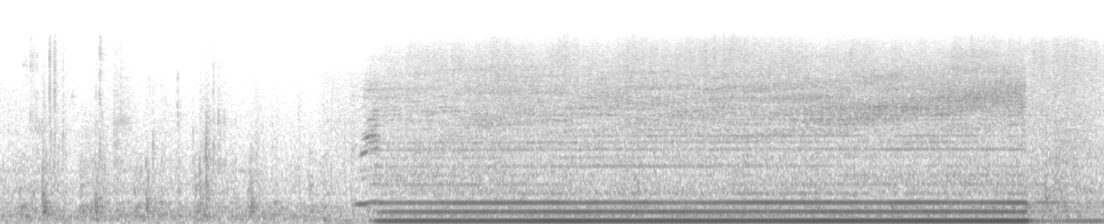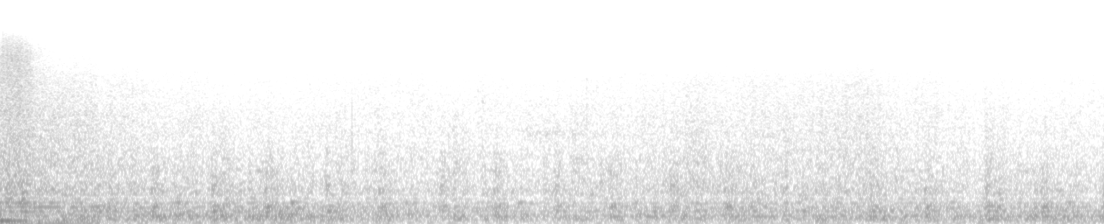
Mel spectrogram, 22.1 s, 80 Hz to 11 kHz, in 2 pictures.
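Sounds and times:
ship's steam whistle blast: 0:03.5 - 0:11.7
hiss of steam: 0:05.6 - 0:12.0.

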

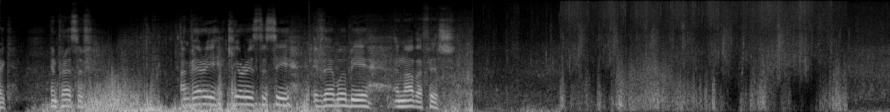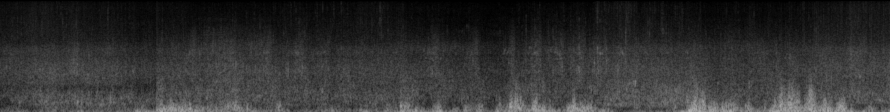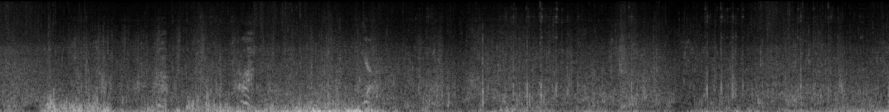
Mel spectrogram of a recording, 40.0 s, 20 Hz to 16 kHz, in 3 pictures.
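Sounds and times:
wind buffeting microphone: 0:00.0 - 0:05.9, 0:06.7 - 0:40.0
sea waves: 0:04.2 - 0:40.0.

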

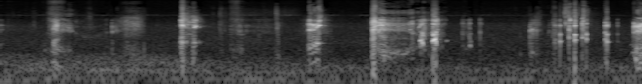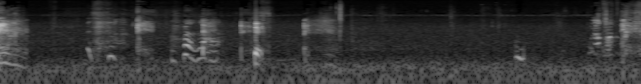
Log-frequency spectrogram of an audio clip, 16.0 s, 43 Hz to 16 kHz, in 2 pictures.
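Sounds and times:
boy coughing hard: 0:02.2 - 0:02.6.

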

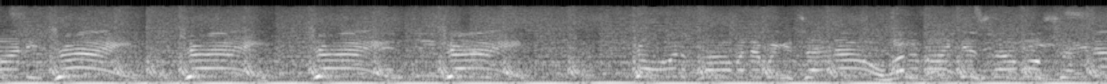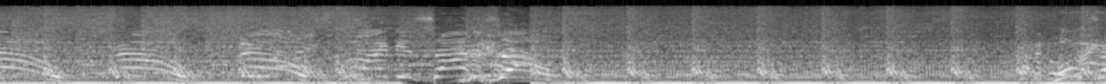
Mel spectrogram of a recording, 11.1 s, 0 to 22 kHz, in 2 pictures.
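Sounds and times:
mc's voice: 0:00.0 - 0:08.4, 0:10.6 - 0:11.0
hardcore dance music: 0:00.0 - 0:11.0
heavy pulsing bassline: 0:00.0 - 0:11.0.

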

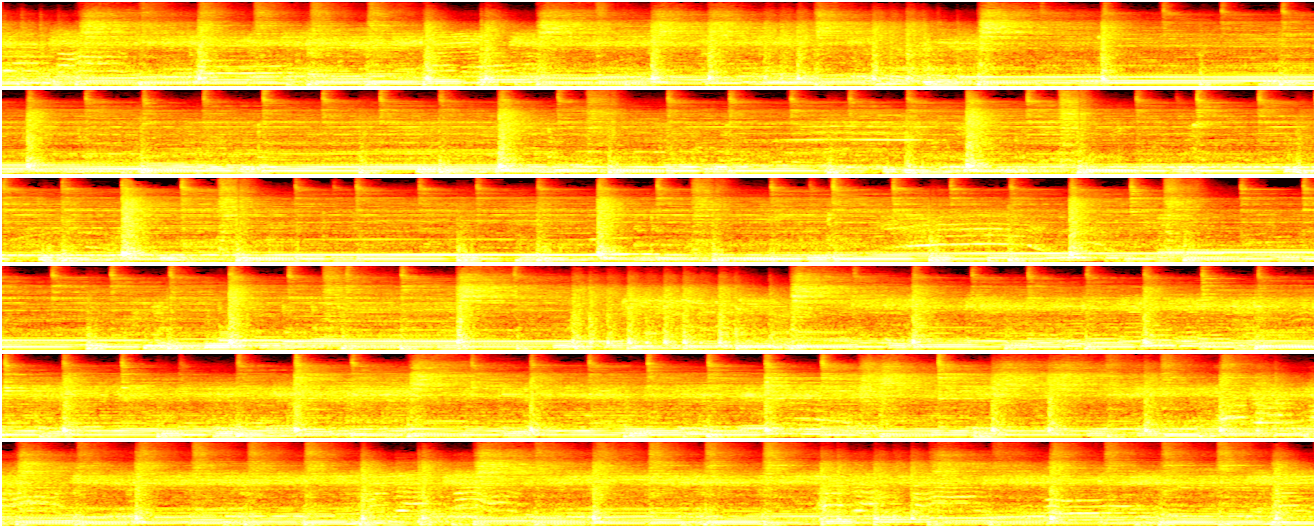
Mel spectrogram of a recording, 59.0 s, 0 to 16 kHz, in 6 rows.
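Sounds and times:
bass guitar: 0:00.0 - 0:59.0
drum kit beat: 0:00.0 - 0:59.0
electric guitar long notes: 0:00.0 - 0:59.0.

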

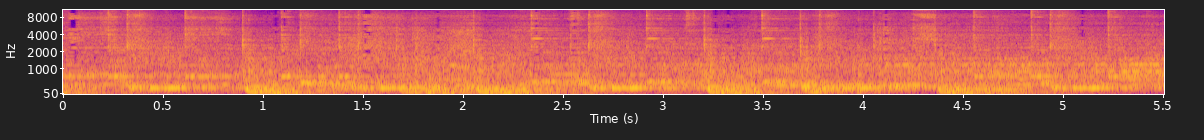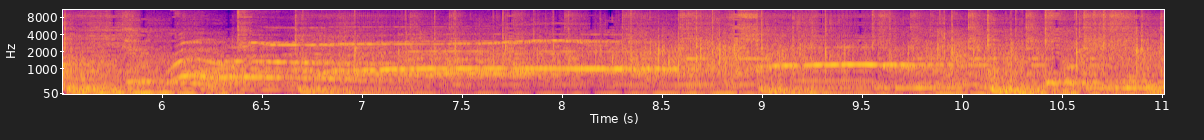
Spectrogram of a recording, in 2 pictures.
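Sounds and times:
dance music with thumping beat: 0:00.0 - 0:11.0
audience cheering: 0:06.1 - 0:10.2.

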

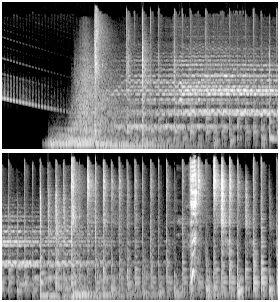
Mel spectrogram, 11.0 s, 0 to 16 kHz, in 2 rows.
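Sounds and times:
rhythmic staccato background music: 0:05.6 - 0:11.0
woman hiccuping loudly: 0:09.3 - 0:09.6.

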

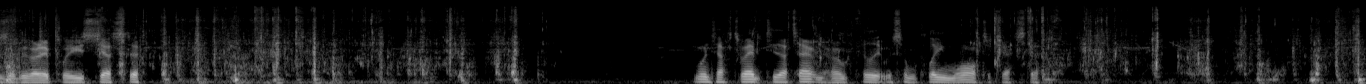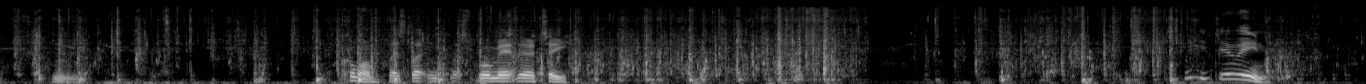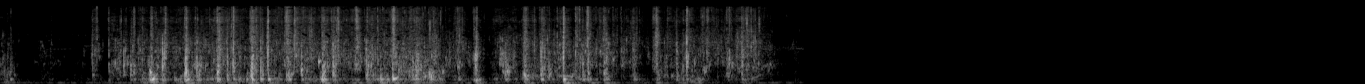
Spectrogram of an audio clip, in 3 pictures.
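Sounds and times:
dog lapping water: 0:00.0 - 0:05.6, 0:09.5 - 0:35.3.

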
